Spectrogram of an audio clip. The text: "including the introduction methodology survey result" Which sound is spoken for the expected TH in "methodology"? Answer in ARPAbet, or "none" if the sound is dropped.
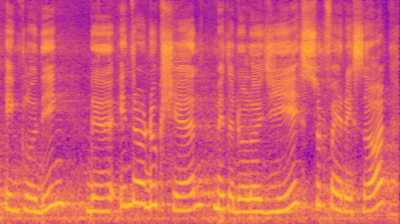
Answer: T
